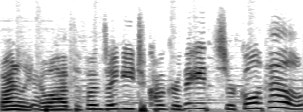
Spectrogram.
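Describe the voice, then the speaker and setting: A woman puts on a gravelly character voice, high-pitched and very fast, with clear music playing behind her. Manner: menacing, grand.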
